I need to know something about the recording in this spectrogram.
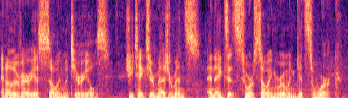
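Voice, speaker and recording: A man's voice: fairly low pitch, animated, fast talker, a bit bright. A man reading scripted story narration as the narrator of an audio tale. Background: background music.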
